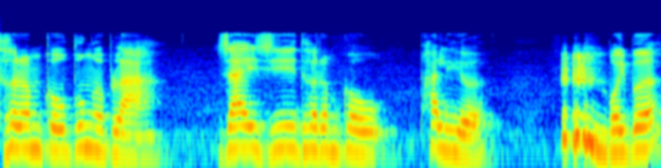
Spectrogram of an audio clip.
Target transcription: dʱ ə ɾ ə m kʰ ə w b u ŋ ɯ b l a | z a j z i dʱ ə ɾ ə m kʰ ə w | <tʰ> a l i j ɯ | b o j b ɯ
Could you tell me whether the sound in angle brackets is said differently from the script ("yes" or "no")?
yes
